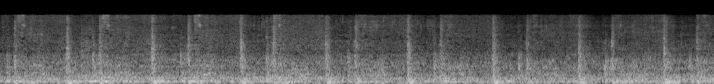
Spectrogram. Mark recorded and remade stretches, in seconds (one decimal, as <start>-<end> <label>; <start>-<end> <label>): 0.0-5.1 recorded; 5.1-7.1 remade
